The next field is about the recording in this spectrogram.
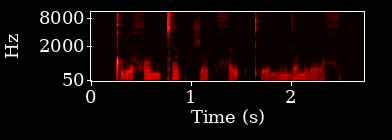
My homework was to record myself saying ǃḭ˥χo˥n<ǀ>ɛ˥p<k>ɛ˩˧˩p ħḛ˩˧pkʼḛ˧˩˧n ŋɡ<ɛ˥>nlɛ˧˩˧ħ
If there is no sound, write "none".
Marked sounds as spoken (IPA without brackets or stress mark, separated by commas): ǀ, t͡ʃ, ɛ˥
